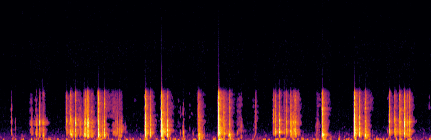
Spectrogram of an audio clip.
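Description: Typing on a computer keyboard: runs of quick keystrokes broken by short pauses.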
